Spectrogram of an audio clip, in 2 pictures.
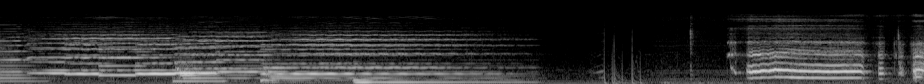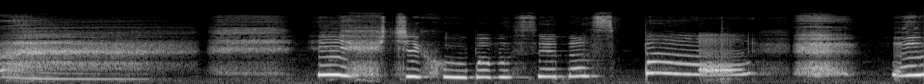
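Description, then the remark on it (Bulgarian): After a few seconds of soft tonal music, a fox, Kuma Lisa, lets out a series of long, drawn-out yawning sounds on getting up, fairly loud, with wavering moans and gasps between them. “Навън се спря, очите си потри, додето Лиса дълго се прозява, излизат и лисичетата три.”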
